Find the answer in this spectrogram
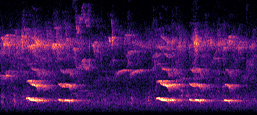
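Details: Black-mandibled toucan (Ramphastos ambiguus) at Pierella Ecological Garden between January and March, giving two croaking, yelping phrases about two and a half seconds apart, each an accented note followed by lower falling yelps, with constant insect hiss.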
